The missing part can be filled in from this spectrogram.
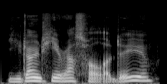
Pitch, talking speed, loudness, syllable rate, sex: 150 Hz, 250 wpm, -17 LUFS, 5.4 syllables/s, male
